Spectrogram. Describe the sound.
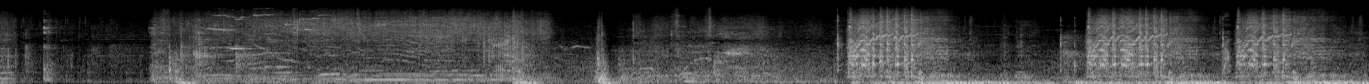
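A car engine cranks but fails to catch, its starter whirring and sputtering in repeated attempts that grow louder and rougher in the second half.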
